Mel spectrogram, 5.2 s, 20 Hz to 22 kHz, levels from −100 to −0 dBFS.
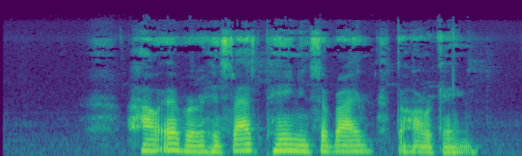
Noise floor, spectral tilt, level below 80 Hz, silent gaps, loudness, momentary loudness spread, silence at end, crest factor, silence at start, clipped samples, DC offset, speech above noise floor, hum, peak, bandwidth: -59 dBFS; -5 dB/octave; -48 dBFS; none; -19 LUFS; 12 LU; 0.45 s; 18 dB; 0.9 s; under 0.1%; under 0.1%; 40 dB; none; -2 dBFS; 14 kHz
